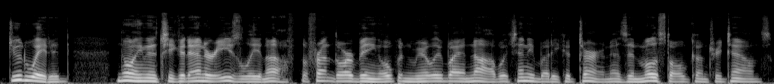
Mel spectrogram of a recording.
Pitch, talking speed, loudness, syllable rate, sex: 135 Hz, 215 wpm, -19 LUFS, 5.9 syllables/s, male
